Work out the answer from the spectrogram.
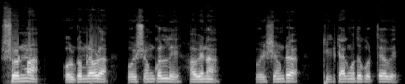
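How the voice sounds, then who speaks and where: A man's voice: medium pitch, flat delivery, fast, darkish tone, no room sound, clean studio sound, natural voice. A man voicing a crude, lecherous fake holy man in a comic cartoon, with a brash, scolding manner.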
